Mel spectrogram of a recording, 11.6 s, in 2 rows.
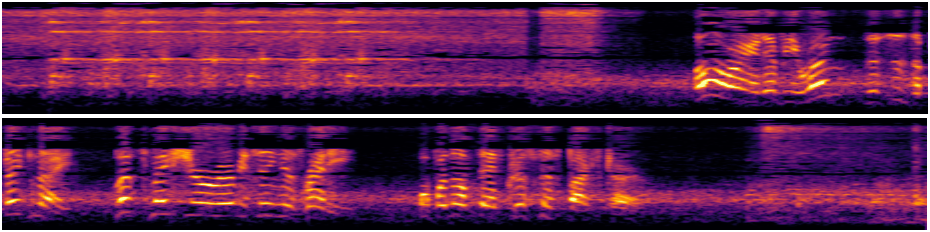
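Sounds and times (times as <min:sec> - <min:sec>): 
bell ringing: 0:00.3 - 0:02.6
speech: 0:04.6 - 0:11.5.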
